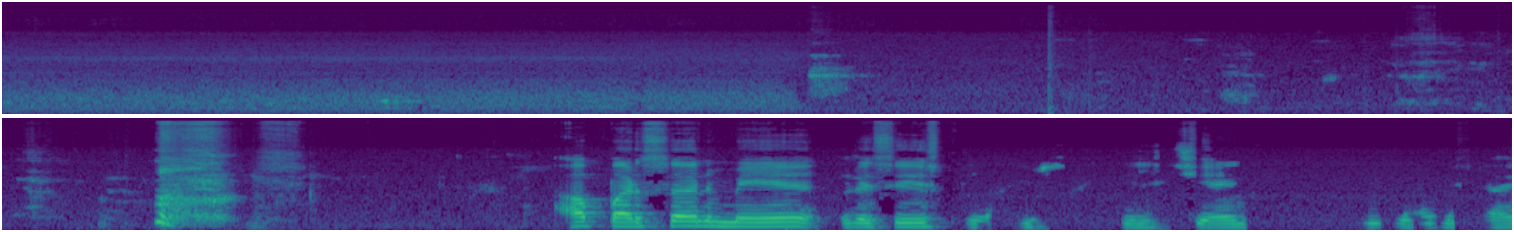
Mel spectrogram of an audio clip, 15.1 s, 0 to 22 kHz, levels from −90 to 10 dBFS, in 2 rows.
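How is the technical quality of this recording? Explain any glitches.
The recording has two echo-control problems: the far end bleeds into the opening, and the talker's own speech is pushed down near the end.

Other side's voice leaking through, 0.0 to 4.02 s: the device likely plays the far end on a loudspeaker and its echo canceller fails to subtract all of that sound from the microphone signal. The leftover second voice sits faintly underneath, around 25 dB below the main speech.

Speech suppressed in double talk, 12.35 to 13.84 s and 14.28 to 15.08 s: with both sides likely talking at once, the echo canceller cannot separate its own talker from the loudspeaker echo and turns everything down. The main speech sinks by as much as about 30 dB in the first stretch and about 25 dB in the second, dipping and breaking up rather than staying level.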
